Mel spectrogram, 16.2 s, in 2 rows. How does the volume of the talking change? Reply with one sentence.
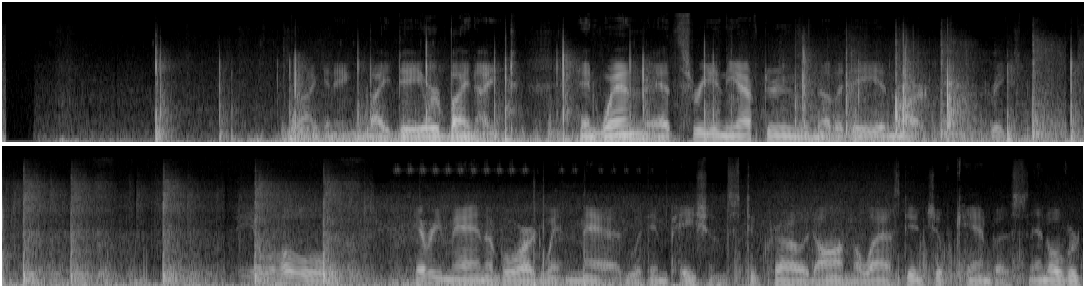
The loudness of the talking goes down.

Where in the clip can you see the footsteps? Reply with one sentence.
The footsteps can be heard from 1.1 to 8.4 s.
